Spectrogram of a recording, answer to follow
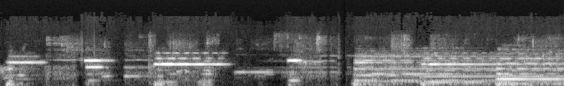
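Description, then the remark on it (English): A clock goes off with a bright, melodic chime, its ringing notes arriving in short bursts before swelling into a fuller, sustained run of tones, fairly loud with no talking. “There's the clock going off.”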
